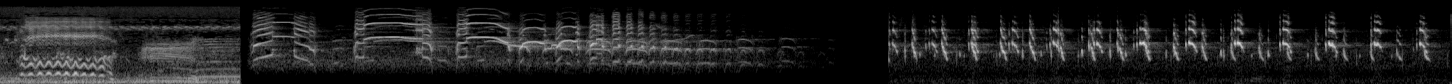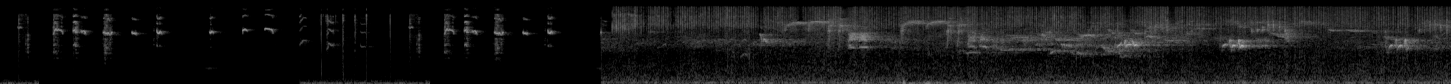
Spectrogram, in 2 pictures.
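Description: A string of animal calls: a sheep bleating for the first couple of seconds, then bird calls, first arching cries and then a fast run of repeated squawks and chirps. From about two-thirds of the way in, a quieter outdoor background with faint chirping takes over.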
